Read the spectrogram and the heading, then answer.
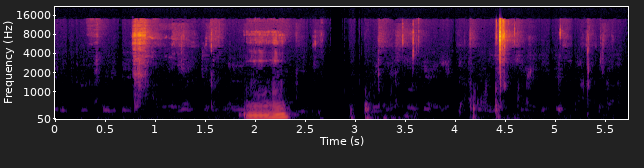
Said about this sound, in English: Take a sip of coffee before I even start this shit, because I know I'm about to fucking go off on a lot of shit.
